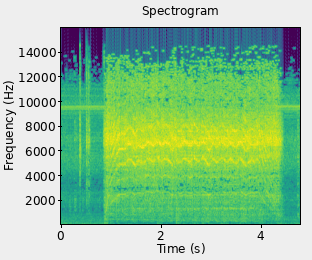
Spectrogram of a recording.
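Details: 1997 Mazda 626 after overheating, abnormal cranking: a high steady whine for about 3.5 seconds, then it cuts off without the engine firing. Cause not determined.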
